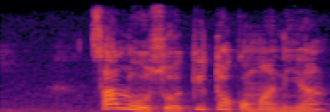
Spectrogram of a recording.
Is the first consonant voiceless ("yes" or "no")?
yes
